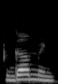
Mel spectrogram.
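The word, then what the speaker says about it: government: इसका जो correct pronunciation है वो है गवर्नमेंट, गवर्नमेंट, गवर्नमेंट। र को साइलेंट करिए, गवर्नमेंट, गवर्नमेंट।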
